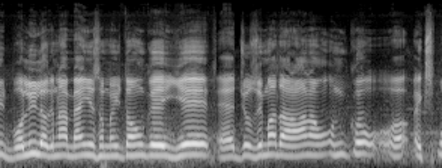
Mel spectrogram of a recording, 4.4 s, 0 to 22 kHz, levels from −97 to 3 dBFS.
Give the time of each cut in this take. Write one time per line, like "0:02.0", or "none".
0:02.2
